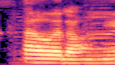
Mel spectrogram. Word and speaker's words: Celadon: It's called, what, Celadon? – Celadon, yeah.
